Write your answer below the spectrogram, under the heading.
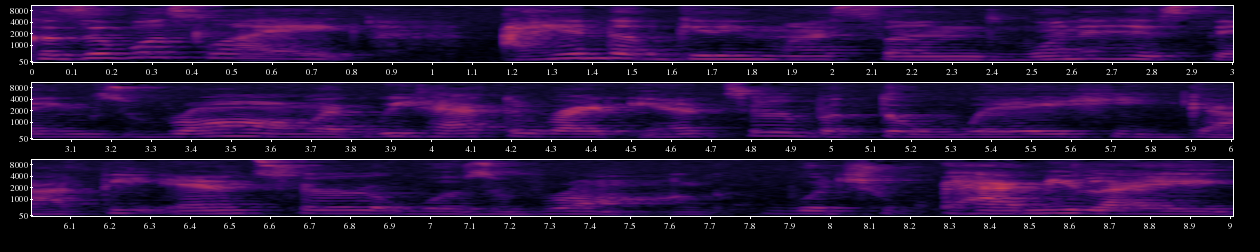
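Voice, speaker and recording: Animated in tone, a woman with a fairly low pitch speaks at a moderate pace with hardly any pauses and ordinary pitch variation, with audible room echo around her. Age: 40s. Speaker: vlogger. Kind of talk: casual vlog talk.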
